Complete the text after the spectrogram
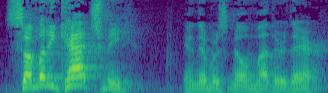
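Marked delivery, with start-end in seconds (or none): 0.0-1.3 retold scream. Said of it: "And I screamed for my mother".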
